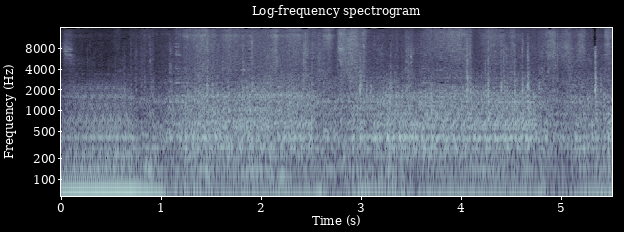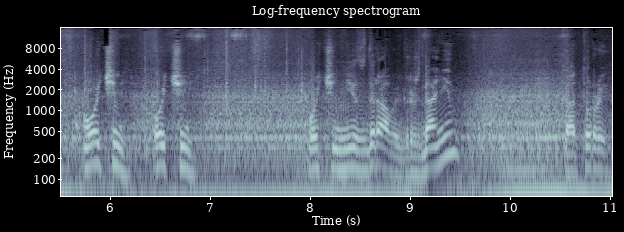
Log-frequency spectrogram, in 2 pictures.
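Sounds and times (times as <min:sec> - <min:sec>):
engine and road noise drone: 0:00.0 - 0:11.0.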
